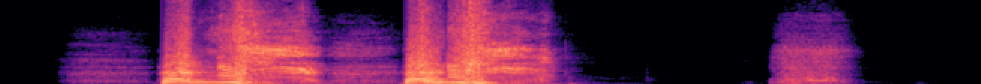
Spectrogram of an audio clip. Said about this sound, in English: I'm so sorry. I just sneezed. It was so bad. It was terrible.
